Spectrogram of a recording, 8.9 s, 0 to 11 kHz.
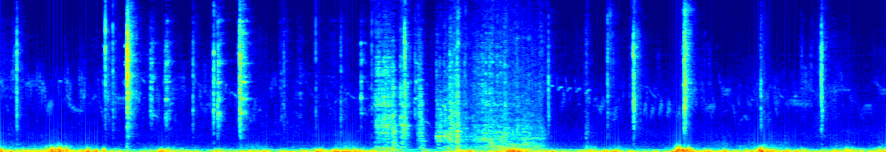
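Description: Wind buffeting the microphone in a low rumble, over scattered sharp clicks and rustling as a Helsport Nordmarka 2 tent's nylon fabric and poles are handled during pitching, with a longer burst of rustling about four seconds in.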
